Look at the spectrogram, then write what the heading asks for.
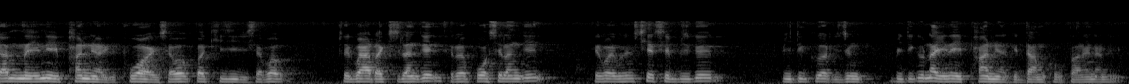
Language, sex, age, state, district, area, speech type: Bodo, male, 60+, Assam, Kokrajhar, rural, spontaneous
